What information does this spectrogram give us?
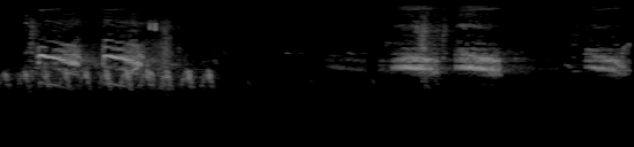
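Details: Leucistic Black-chinned Hummingbird in the wild: two bursts of buzzy, squeaky chattering notes high in pitch, separated by a short near-silent gap and ending in a brief third burst.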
